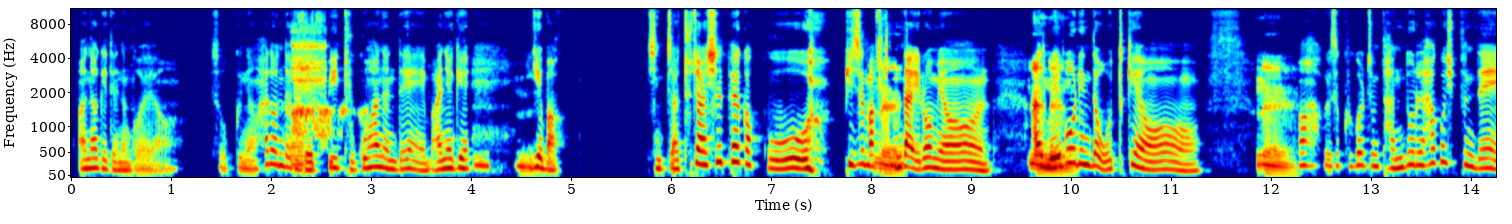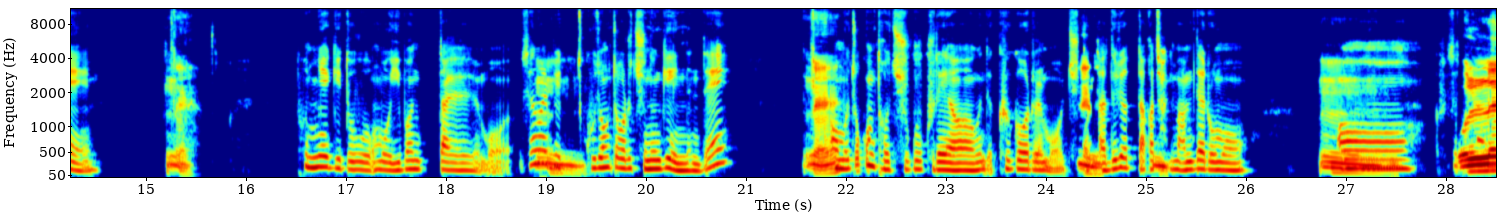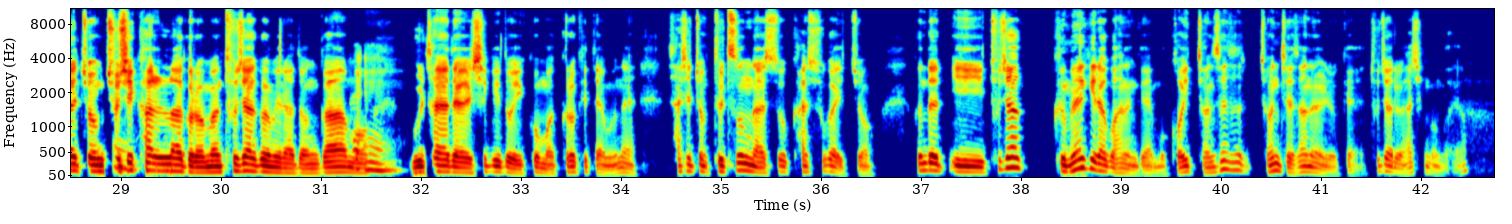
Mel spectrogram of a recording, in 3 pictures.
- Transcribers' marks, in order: laugh; other background noise
- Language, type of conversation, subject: Korean, advice, 가족과 돈 이야기를 편하게 시작하려면 어떻게 해야 할까요?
